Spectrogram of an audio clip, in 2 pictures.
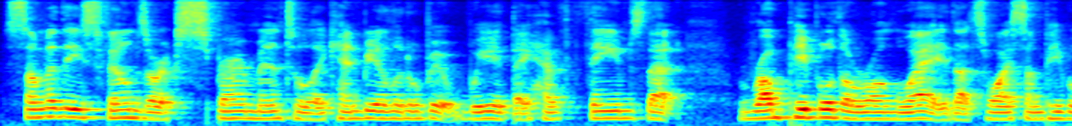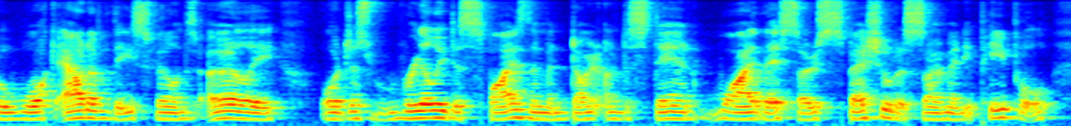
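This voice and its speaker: Young Australian man, mid-pitched, eager film-review monologue, echoey room. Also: normal speed. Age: 20s. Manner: enthusiastic, animated talker.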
